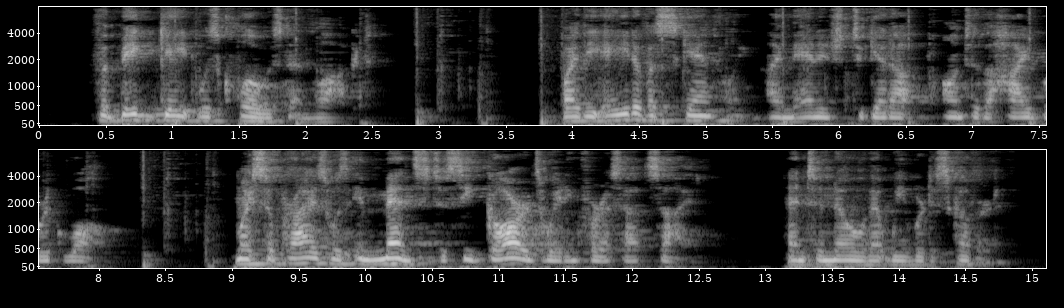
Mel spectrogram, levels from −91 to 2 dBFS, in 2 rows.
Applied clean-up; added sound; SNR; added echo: classical method WPE with log-MMSE.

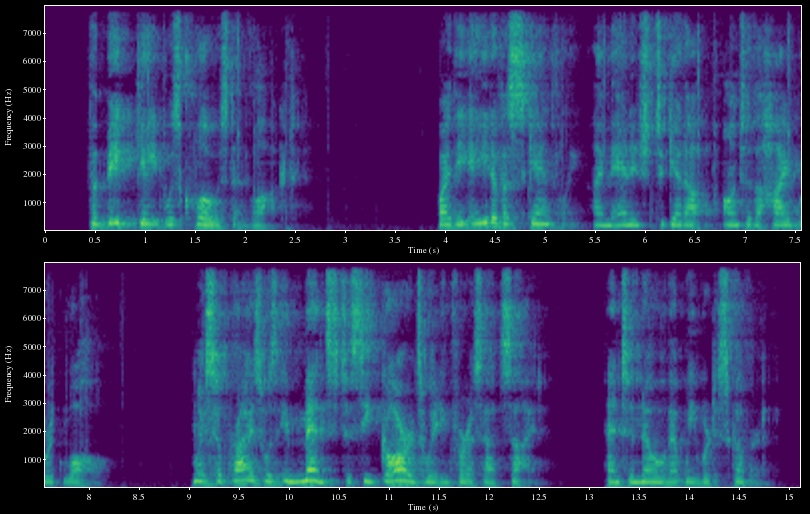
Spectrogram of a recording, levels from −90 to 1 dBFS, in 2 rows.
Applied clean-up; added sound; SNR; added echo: neural mask model DeepFilterNet 3.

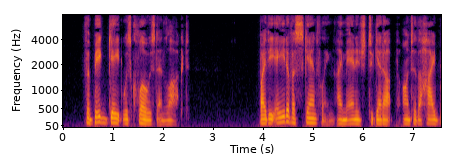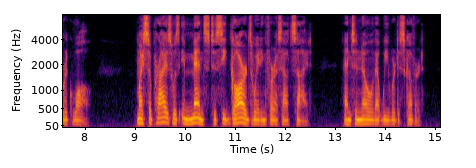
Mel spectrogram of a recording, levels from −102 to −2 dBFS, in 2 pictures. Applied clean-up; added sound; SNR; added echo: none; none; none; none.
